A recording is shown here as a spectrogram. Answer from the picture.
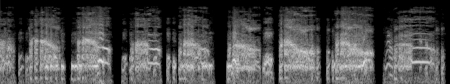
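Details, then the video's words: White-breasted waterhen lure sound: a series of grating, raspy croaks, each lasting under half a second, repeated about twice a second with brief pauses, some showing a faint whistled overtone. "Suara pikat ruak-ruak"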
